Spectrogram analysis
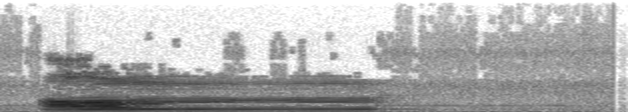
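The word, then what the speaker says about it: ॐ: Literally, those are Sanskrit letters which say Om. What is it? The sacred syllable.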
